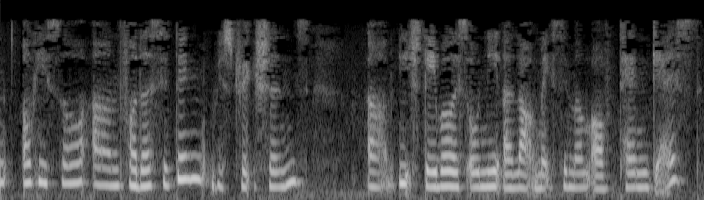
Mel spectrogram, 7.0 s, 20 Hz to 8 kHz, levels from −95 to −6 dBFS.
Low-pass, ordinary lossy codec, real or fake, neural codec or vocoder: 7.2 kHz; MP3, 24 kbps; fake; codec, 16 kHz, 1 kbps, X-Codec, HuBERT features, trained on LibriSpeech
